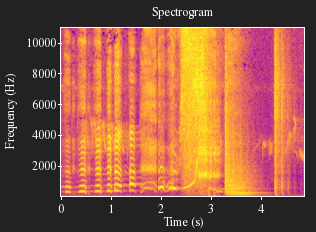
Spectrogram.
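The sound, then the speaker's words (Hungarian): A sneeze, apparently from an allergy, builds up through a quick run of rhythmic, rising gasps, then breaks into loud, noisy bursts of air, and ends with a short sharp click. “Szédonáta, úgy látszik, allergiás vagyok.”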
